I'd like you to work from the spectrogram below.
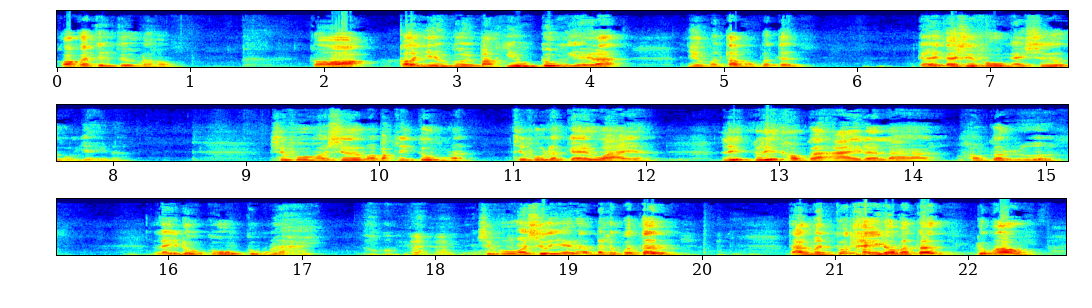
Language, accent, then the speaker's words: Vietnamese; Bửu Hòa, Đồng Nai, Vietnam; Tại sao tôi rành tại chùa Long Thiền? Tôi là ở xã Bửu Hòa mà tôi cũng là dân Bửu Hòa đó quý vị.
